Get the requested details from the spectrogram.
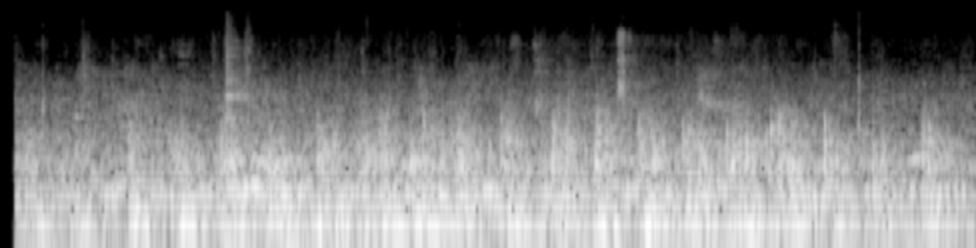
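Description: Feet step and shuffle across a wooden stage floor.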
